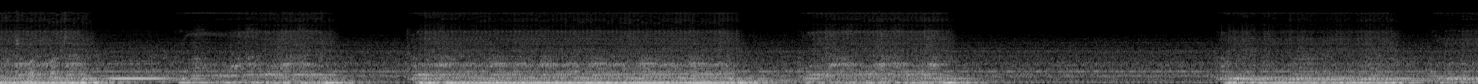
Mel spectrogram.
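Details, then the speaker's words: CNC milling machine Z-axis servo after restoring feedback values, P gain 30: axis moves in even bursts with light mechanical ticking, no hunting or chatter; much smoother but not perfect. "Okay, I can hear it is better, but not perfect. Let's check. So what did I do? I had fast forward here. Oh, it's much better."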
